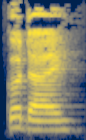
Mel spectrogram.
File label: hello, Sylt Frisian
